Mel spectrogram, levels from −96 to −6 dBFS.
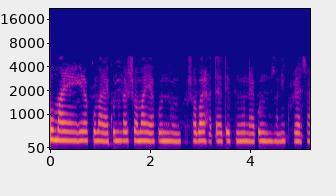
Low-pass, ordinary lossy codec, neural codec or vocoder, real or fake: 5.4 kHz; Opus, 64 kbps; none; real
